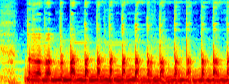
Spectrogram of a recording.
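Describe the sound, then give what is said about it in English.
A voice imitates a monster truck engine driving off, a loud, sputtering rumble that pulses rapidly at a steady low pitch, starting abruptly after a brief silence and holding for about two seconds. “Caveman Dave and Carter all jumped on the monster truck and started driving to go look for some cool dinosaurs.”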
